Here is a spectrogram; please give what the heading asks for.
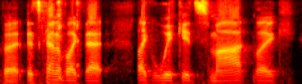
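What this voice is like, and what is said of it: Poor attempt at Boston accent. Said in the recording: “I totally butchered that accent... the Philly/Boston area... my terrible accent”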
